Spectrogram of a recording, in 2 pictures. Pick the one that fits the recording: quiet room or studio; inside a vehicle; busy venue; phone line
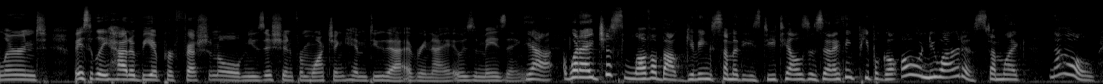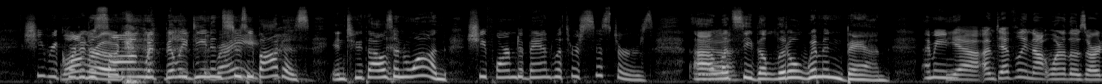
busy venue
